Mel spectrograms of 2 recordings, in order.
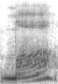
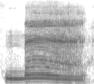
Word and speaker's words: ما: Some people say ma. It's not ma, it's ma.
